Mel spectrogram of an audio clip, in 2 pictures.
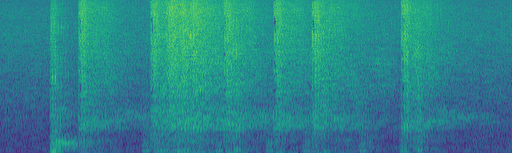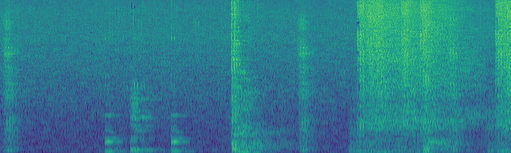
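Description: Short crackling blasts of magic go off again and again as creatures are struck.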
